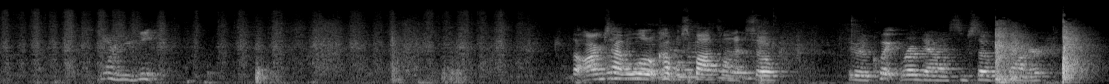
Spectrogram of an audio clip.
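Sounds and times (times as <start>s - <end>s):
brush scrubbing upholstery: 0.0s - 5.4s.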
